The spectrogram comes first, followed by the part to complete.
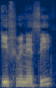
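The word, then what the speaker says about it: effeminacy: एसी, और ये ई, तो इसको ऐसे बना सकते हैं, ई फीमेल सी, फीमेल सी, इफेमे, तो इफेमिनेसी को इस तरह से आप प्रोनाउंसिएट कर सकते हैं, ई फीमेल सी, मतलब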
